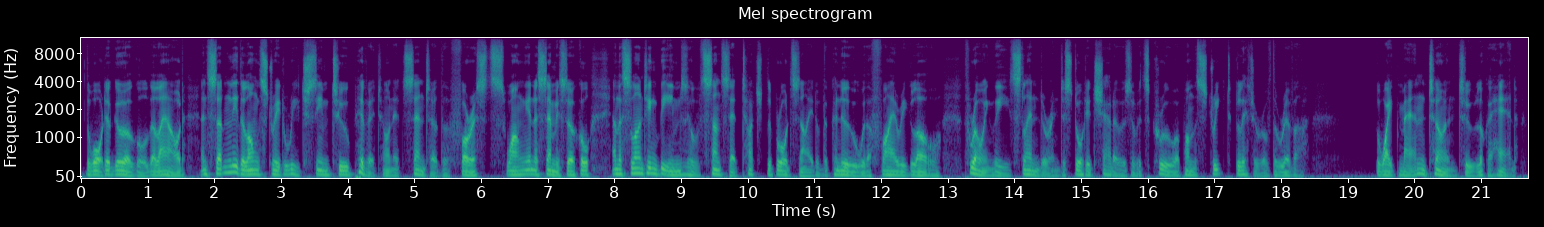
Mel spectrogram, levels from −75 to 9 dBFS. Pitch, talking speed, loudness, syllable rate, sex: 90 Hz, 170 wpm, -21 LUFS, 4.7 syllables/s, male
